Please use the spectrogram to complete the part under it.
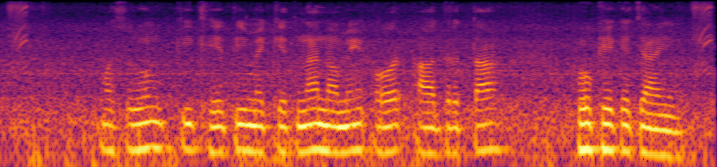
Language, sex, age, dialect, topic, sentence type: Bhojpuri, female, 18-24, Northern, agriculture, question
